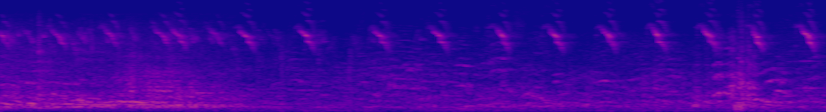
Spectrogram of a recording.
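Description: A bird's short, high chirp repeated steadily, about three falling notes a second, with a fading low background murmur in the first couple of seconds.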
